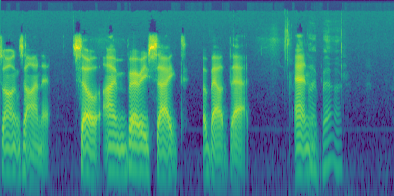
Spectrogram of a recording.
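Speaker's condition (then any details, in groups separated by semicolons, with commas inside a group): Parkinsonism from lyme disease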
